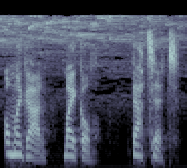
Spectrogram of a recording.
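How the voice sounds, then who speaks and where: An actress playing an anxious, proud young wife in a radio play, talking casually and dramatically. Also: female voice, mid-range voice, lively intonation, normal speed, husky, no echo. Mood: earnest. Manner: casual modern speech, dramatic. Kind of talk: naturalistic radio play acting.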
